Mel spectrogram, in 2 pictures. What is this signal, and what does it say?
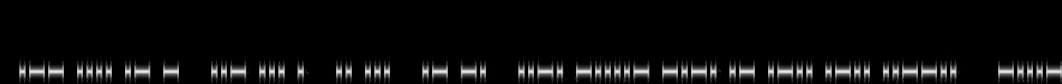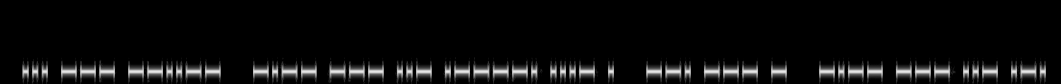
Morse code, heard as a keyed tone, about 25 wpm, 600 Hz. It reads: WHAT USE IS AN F-CALL? <BT> SO, YOU'VE GOT YOUR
